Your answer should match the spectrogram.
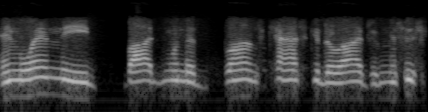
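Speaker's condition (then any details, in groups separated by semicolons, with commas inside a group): Multiple sclerosis; may speak poorly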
